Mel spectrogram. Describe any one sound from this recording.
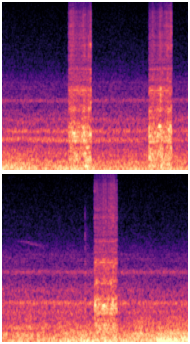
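Soft swishes sound as menu panels slide across.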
